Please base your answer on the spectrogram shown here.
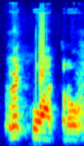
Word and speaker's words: Recuatro: sa hindi ko sure kung tama ung pagk Kaka-pronounce ko pero Recwatro. Yes, Recwatro.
